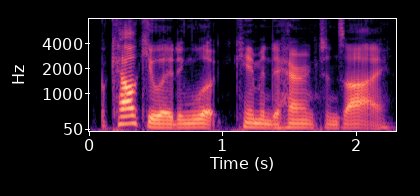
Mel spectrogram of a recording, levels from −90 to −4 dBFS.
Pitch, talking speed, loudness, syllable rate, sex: 105 Hz, 180 wpm, -21 LUFS, 6.2 syllables/s, male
